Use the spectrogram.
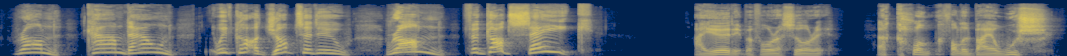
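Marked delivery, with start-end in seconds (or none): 0.2-6.0 very high, slow, drawn-out imploring pleading. As his companion dances around him, the narrator pleads with him, pleading. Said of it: "I pleaded with him".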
